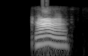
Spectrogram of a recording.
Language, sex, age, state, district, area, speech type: Hindi, male, 30-45, Madhya Pradesh, Harda, urban, conversation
